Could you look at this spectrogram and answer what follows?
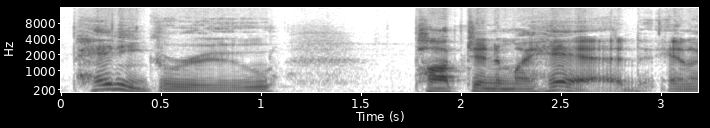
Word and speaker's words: Peddigrew: And so Dane Peddigrew popped into my head and I thought, I'm gonna do these quotes and make the quotes from a imaginary guy named Dane Peddigrew.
